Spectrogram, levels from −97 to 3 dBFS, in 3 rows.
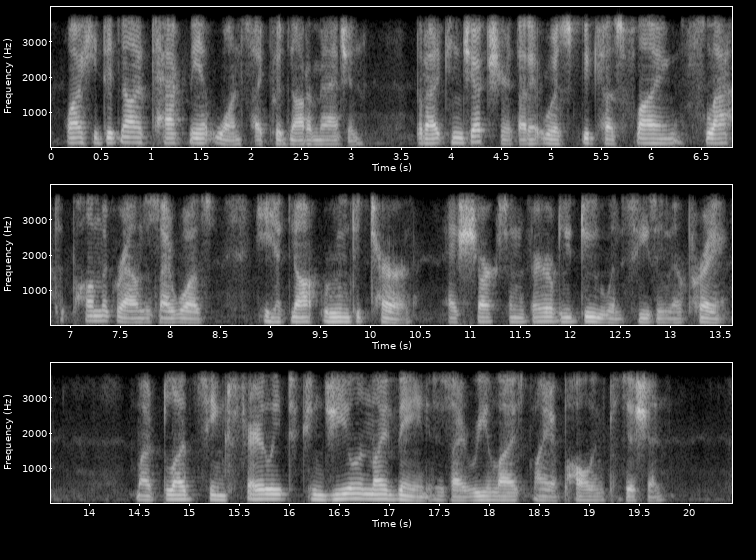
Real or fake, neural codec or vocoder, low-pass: fake; codec, 16 kHz, 2 kbps, FunCodec, trained on Chinese and English, 25 frames a second; 3.6 kHz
